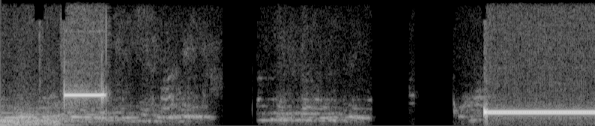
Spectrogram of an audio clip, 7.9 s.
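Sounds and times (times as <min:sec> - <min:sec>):
telephone system beep tone: 0:00.9 - 0:01.4, 0:06.5 - 0:07.9.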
